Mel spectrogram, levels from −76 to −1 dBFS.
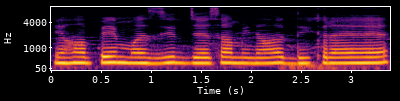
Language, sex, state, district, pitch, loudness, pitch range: Hindi, female, Jharkhand, Palamu, 230 Hz, -13 LUFS, 230-240 Hz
